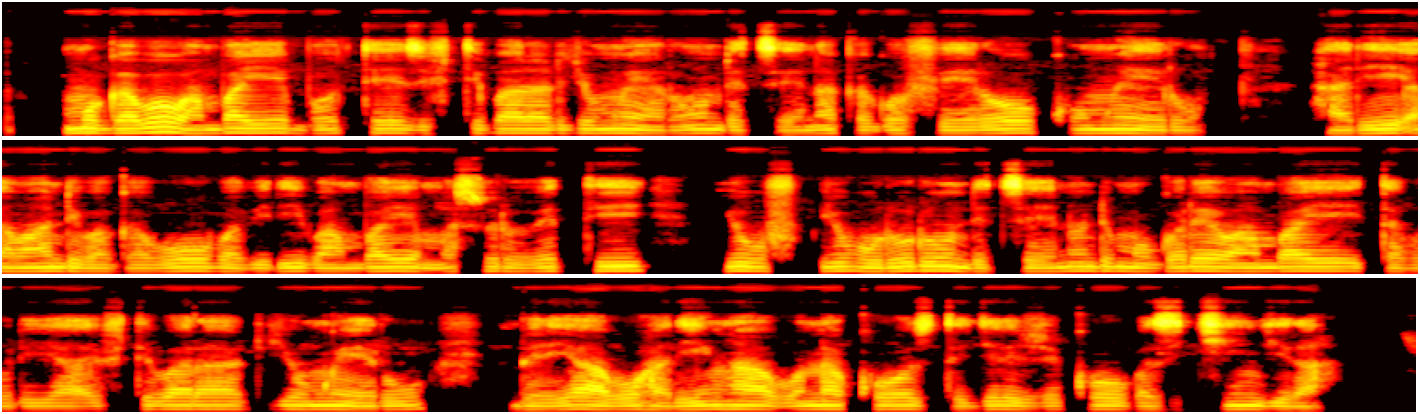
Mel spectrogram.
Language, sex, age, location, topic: Kinyarwanda, male, 25-35, Nyagatare, agriculture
